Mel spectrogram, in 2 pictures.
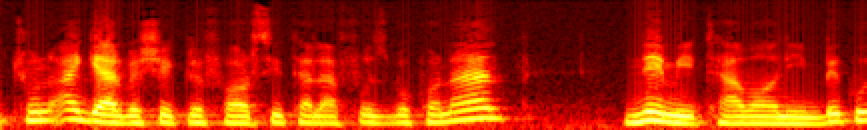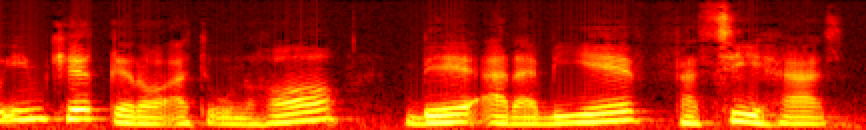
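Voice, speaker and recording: A man teaching pronunciation to listeners. He explains formally and says model words slowly and loudly for them to repeat. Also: medium pitch, highs cut off. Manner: slow, loud, drawn-out model words for repetition. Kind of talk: recorded pronunciation lesson for listeners.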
